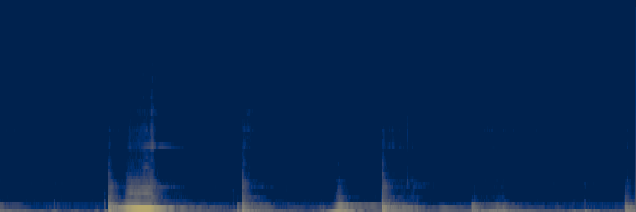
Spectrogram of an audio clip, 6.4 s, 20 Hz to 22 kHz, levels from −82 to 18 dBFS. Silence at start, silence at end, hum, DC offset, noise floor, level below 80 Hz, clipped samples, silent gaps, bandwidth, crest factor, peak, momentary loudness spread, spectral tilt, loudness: 0 s; 0 s; none; under 0.1%; -47 dBFS; -46 dBFS; under 0.1%; none; 3.5 kHz; 18 dB; -6 dBFS; 29 LU; -9.5 dB/octave; -19 LUFS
